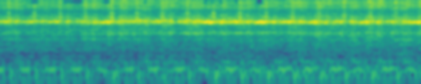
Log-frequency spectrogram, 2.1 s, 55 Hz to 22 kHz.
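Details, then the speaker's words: Supercharged 2013 Victory Cross Country V-twin started after sitting nearly two years, after replacing plugs, ignition coil and a front plug wire that had fouled the front plug: steady, even loping idle with no misses; blow-off valve whistle noted. "have a change the plugs change ignition coil but she's running okay now she's always been a little bit of temperamental and cold hard to start when she's cold"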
